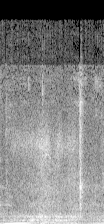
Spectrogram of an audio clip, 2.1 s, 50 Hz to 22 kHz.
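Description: Tuned turbocharged Porsche engine in Grand Theft Auto 5 revs hard, a rising whine swelling early and then settling into a steady, loud drone over the rest of the short stretch.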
